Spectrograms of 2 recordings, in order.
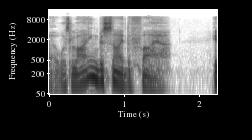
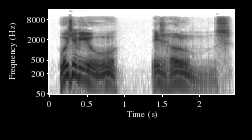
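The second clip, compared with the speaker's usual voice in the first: rude; slower than usual. Acted. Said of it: "he asked rudely".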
